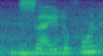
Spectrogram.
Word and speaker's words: xylophone: Rabbit, snowman, tree, umbrella, vase, watch, xylophone. Actually, if you're teaching phonetically, then this won't be the correct sound because it's making z sound.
